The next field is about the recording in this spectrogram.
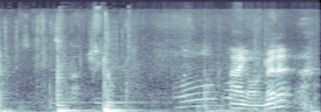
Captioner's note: floor thuds; heavy footfalls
